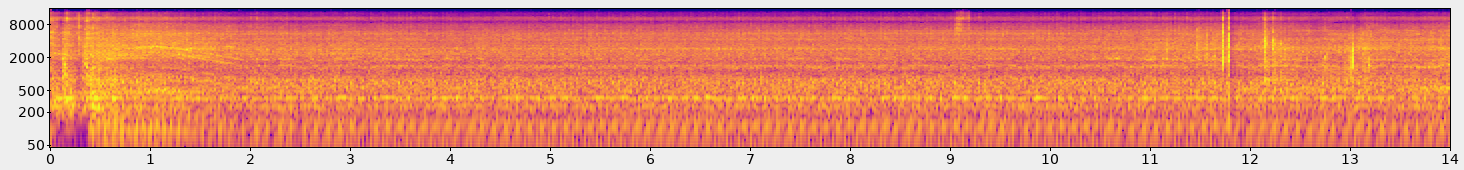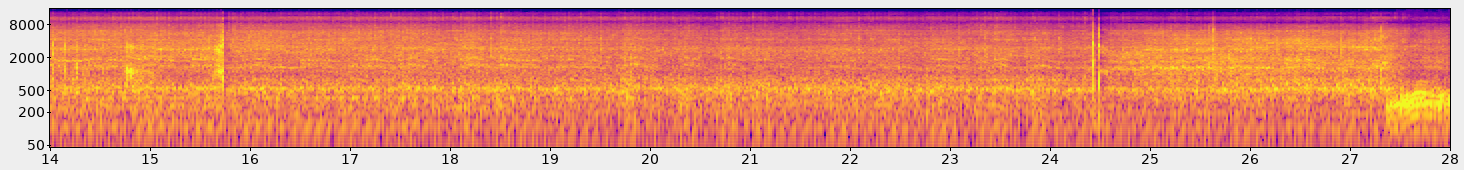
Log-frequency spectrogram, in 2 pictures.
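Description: Harley-Davidson Street Bob 114's Milwaukee-Eight 114 V-twin firing up at the very beginning, then idling steadily with its pulsing beat. Near the end it revs up as the bike pulls away.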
